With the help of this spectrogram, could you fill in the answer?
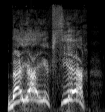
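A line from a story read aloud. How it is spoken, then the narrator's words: Yelling. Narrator (Russian): опять заорал Витек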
